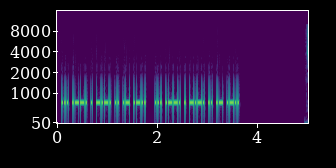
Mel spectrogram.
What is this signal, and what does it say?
Morse code, heard as a keyed tone, about 44 wpm, 700 Hz. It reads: SPECIAL SPECIAL
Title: Top 500 Words Repeated 45wpm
